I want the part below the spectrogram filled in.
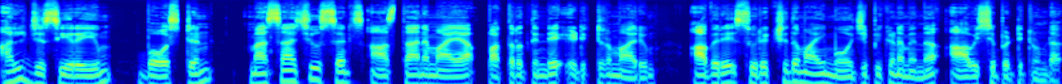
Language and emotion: Malayalam, neutral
